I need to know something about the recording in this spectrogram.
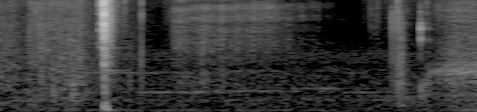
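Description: A single short, sharp click about half a second in, against faint quiet background.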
